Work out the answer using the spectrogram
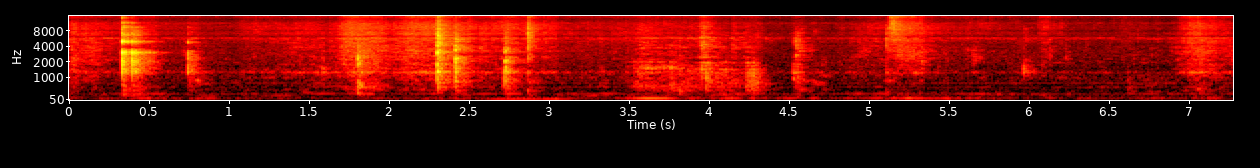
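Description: Black plastic spatula scraping and knocking against an aluminium wok as chunks of pork and liver are stirred in a little liquid, in a handful of short, sharp clicks and scrapes, the sharpest about a third of a second in.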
